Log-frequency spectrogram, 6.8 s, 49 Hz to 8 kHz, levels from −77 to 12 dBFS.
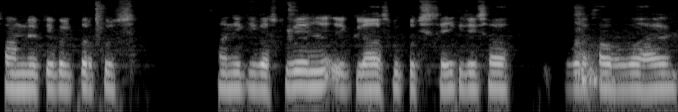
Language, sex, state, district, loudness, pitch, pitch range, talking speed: Hindi, male, Bihar, Saharsa, -22 LUFS, 145 Hz, 140-145 Hz, 150 wpm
